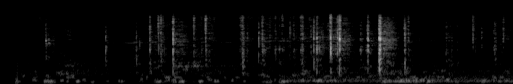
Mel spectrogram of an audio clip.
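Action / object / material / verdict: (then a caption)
scrape / bar of soap scraped with a metal blade / soap / none. A palm-sized solid blue Lux bar of dry soap, held in the hand, is shaved and scraped with a metal utility-knife blade, raising crisp flakes. Short, dry, bright crackles and scratchy clicks come in an irregular run, growing denser and louder toward the middle over a faint low rumble.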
